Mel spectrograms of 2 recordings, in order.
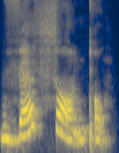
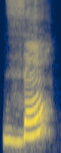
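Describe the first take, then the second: First: Said in the usual way. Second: "Zesonto" split into separate syllables; slowly. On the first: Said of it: "the next word is zesonto". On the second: Shown as a demonstration. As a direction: break "Zesonto" up, pausing after each syllable. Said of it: "we'll say it slowly".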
